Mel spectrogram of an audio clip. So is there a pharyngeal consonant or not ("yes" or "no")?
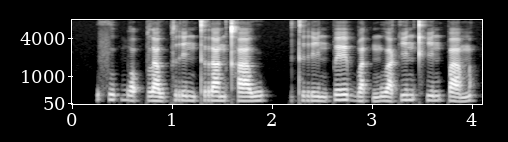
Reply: no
